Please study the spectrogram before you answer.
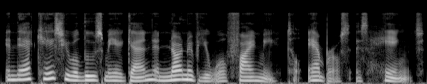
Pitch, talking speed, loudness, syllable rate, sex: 185 Hz, 265 wpm, -17 LUFS, 5.7 syllables/s, female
